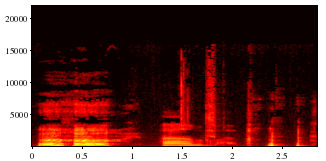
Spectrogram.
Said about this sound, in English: excited yawn. Yeah, I'm bringing it back.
